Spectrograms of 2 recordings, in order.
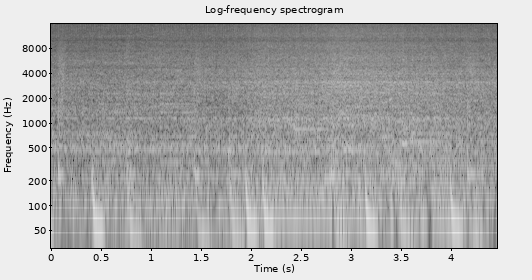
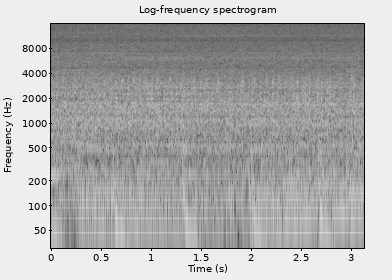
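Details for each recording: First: Ex-fleet full-size GM vehicle, warmed up after a cold start with piston slap, 10W oil believed used: a steady, even idle with only a soft background pulse and no knock. The cold piston slap has gone; normal warm idle. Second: Ex-fleet car, cold start with a borrowed battery; rough cold idle with irregular hollow knocking that quiets as it warms: owner suspects carbon knock or piston slap, possibly pulley.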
